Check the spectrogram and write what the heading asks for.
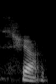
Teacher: छोटा वाला शा जो है हमारा अघोष वर्ण कहा जाता है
